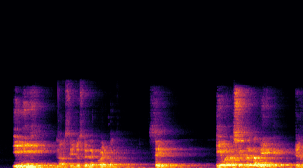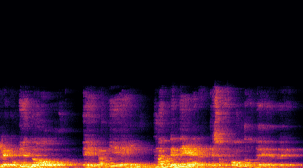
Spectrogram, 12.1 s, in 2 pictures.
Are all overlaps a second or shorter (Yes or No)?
Yes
